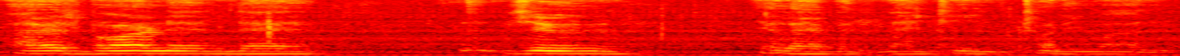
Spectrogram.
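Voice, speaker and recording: A man speaks very slowly in an American accent, with audible room echo and noticeable background noise around him. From Illinois. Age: 80s+. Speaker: retired chemist, oral history interviewee. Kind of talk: oral history interview. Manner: halting.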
